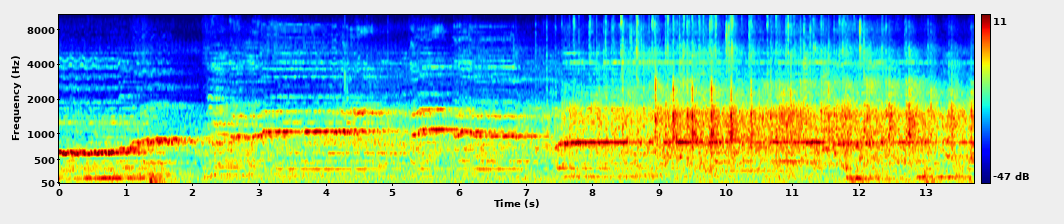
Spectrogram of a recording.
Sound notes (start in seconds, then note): 7.1 crowd applauds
